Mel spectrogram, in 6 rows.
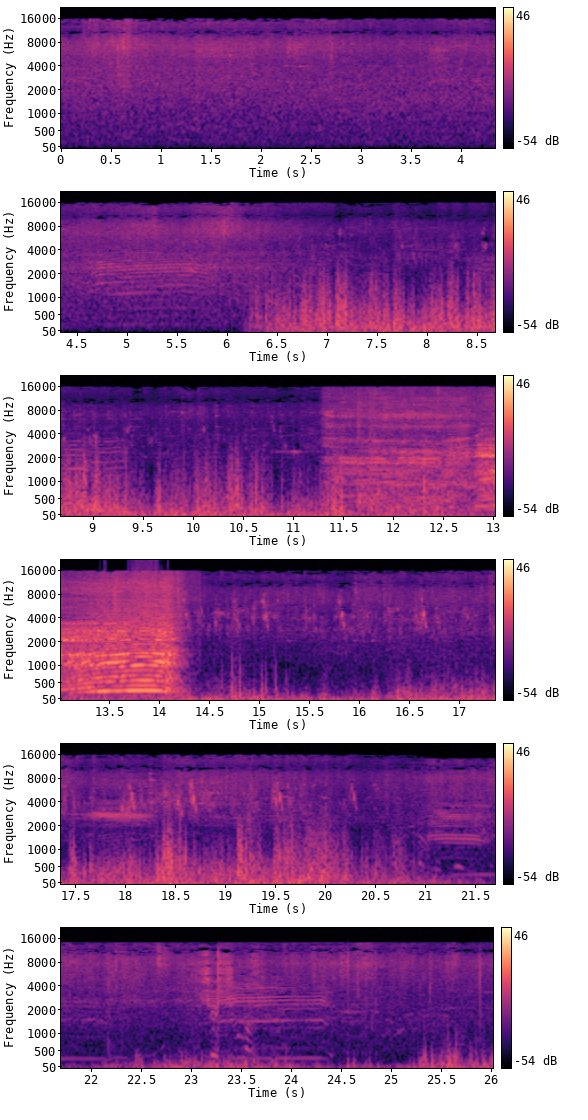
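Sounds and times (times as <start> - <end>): wind rumbling on microphone: 6.1 - 26.0
yak mooing: 11.3 - 14.4.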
